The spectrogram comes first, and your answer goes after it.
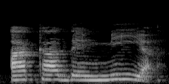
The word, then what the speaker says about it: academia: So for these words that end in ia, when they do not have a graphic accent elsewhere on the word, the emphasis, the stronger syllable is the last one, is that ia at the end.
